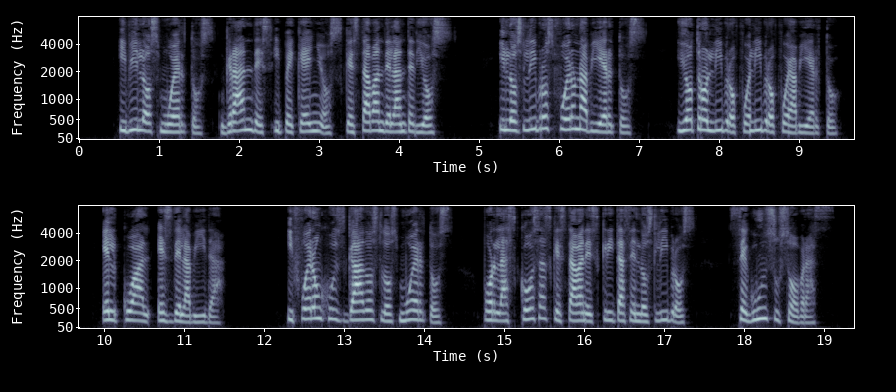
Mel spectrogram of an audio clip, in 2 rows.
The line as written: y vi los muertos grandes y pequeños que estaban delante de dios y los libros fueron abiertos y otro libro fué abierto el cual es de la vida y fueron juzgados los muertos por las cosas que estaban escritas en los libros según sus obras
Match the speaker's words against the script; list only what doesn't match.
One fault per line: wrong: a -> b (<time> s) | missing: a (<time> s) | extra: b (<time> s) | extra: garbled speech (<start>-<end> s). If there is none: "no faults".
missing: de (4.2 s)
extra: libro fué (8.3 s)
